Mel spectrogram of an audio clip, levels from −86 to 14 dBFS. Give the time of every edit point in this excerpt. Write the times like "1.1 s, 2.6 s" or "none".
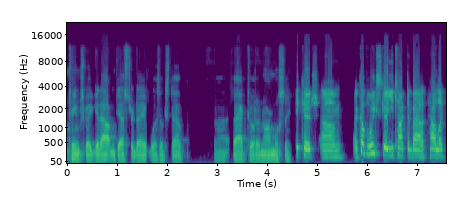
1.0 s, 1.6 s, 1.9 s, 3.3 s, 3.7 s, 4.5 s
